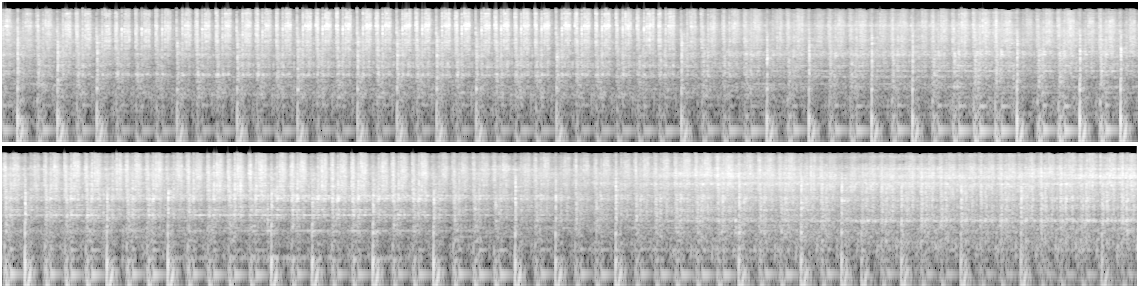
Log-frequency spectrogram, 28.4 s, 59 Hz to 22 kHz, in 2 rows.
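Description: A 4 hp Sundial stationary engine running steadily, its moving parts giving a fast, even metallic clatter.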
